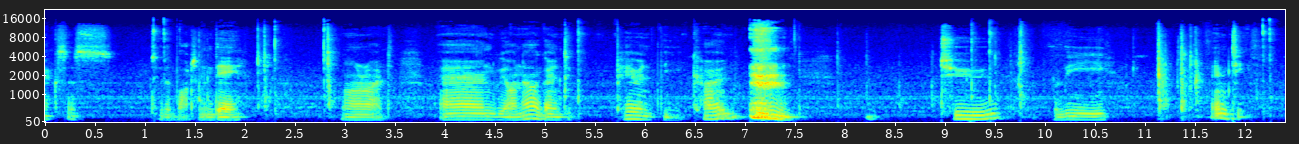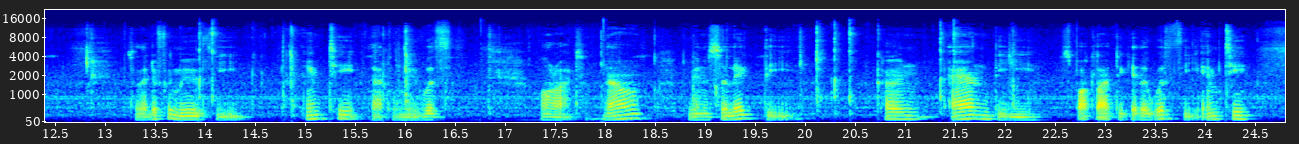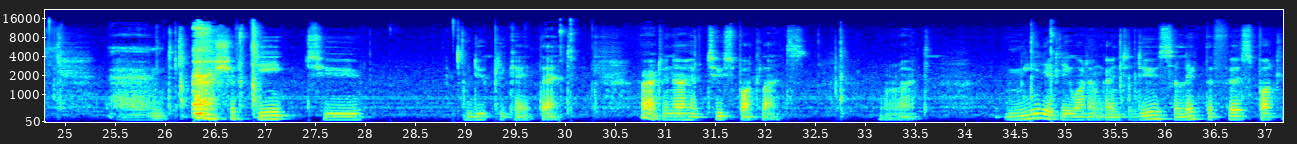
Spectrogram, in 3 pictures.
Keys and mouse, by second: 1.6 click, 2.1-5.3 drag, 5.6-9.1 right drag, 11.8 ctrl+p, 12.7 ctrl+p, 15.2 g, 20.8-23.7 right drag, 27.1 shift+d, 30.4-32.3 drag, 35.2-37.1 right drag.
